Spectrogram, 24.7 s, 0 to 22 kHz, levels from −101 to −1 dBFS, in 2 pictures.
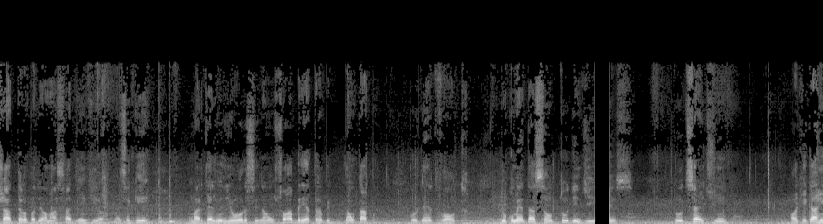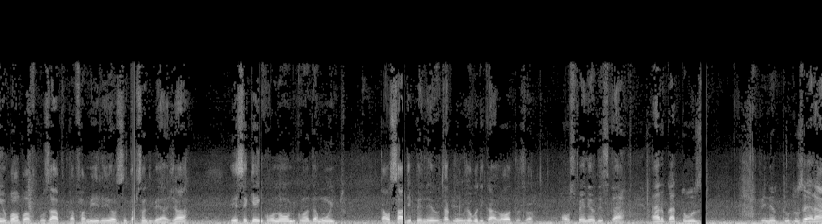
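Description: Packets held up over the wireless link let the playback buffer run dry, so the sound cuts to silence until delivery resumes, a pattern that points to a likely Bluetooth stall. The longest gap runs from 8.93 to 9.15 s, about 223 ms. Shorter dropouts follow at 14.35 to 14.37 s, 16.24 to 16.27 s and 18.39 to 18.42 s, each 22 to 31 ms, and a 78 ms gap comes at 22.87 to 22.95 s.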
